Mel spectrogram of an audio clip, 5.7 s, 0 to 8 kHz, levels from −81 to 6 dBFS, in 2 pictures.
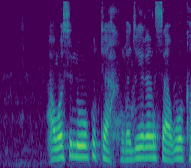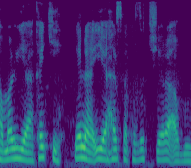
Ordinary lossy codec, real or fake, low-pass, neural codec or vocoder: none; fake; none; codec, 16 kHz, 16 kbps, FunCodec, trained on Chinese and English, 50 frames a second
